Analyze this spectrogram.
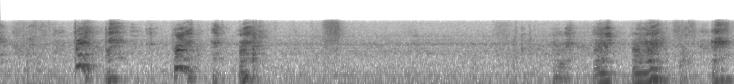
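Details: Sable Shetland sheepdog, the older of two pets, playfully worked up and eager to engage a younger ginger tabby cat, lets out sharp clipped barks and growly yaps in two bursts separated by a quiet pause.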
